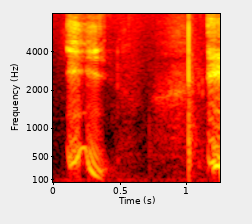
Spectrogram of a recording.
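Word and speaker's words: 義: ให้ อ่าน นะ ครับ ตัว นี้ อ่าน ว่า อ ดู ปาก ผม นะ ครับ อี้ อี้ ตัว นี้ เนี่ย แปล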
